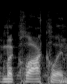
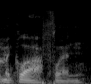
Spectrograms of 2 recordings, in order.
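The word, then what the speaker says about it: McLachlan: It's Mccclaclin, not Mclofflin.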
